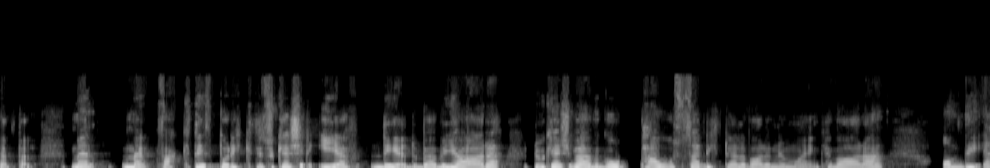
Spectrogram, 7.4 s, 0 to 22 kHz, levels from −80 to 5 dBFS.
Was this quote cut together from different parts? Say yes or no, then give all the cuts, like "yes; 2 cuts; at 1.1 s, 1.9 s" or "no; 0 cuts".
yes; 2 cuts; at 4.7 s, 5.4 s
